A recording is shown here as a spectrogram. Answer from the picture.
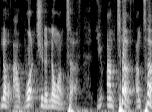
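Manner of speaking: mock, overdone, repeated, forced tough-girl insistence. Mocking a show character who insists she is tough: imitating Mary acting tough. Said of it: "the show wanted you to know that she's tough".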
